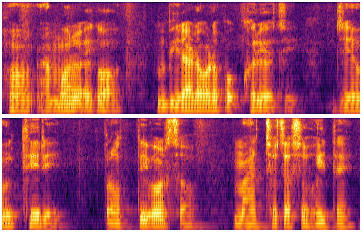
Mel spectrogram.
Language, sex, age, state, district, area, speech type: Odia, male, 18-30, Odisha, Kendujhar, urban, spontaneous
